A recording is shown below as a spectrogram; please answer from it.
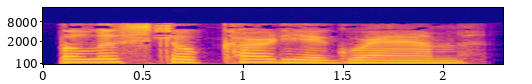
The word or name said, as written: ballistocardiogram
